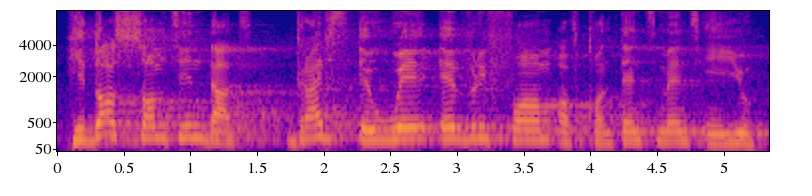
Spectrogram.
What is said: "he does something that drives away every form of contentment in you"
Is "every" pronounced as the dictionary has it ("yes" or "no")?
yes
